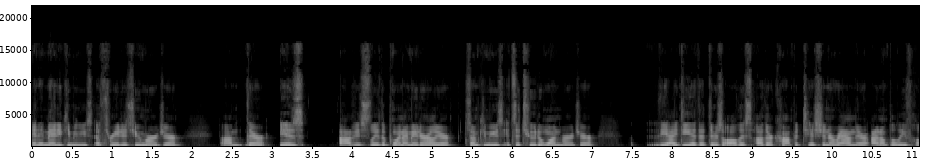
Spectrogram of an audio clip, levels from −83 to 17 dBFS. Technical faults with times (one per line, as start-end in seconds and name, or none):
none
